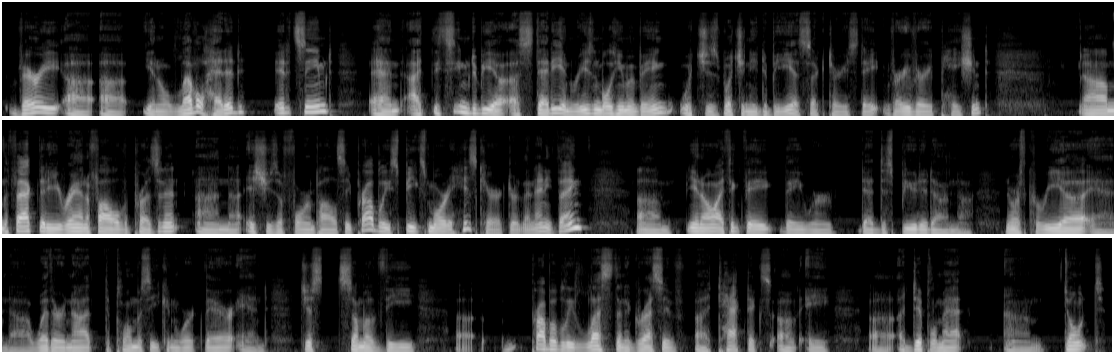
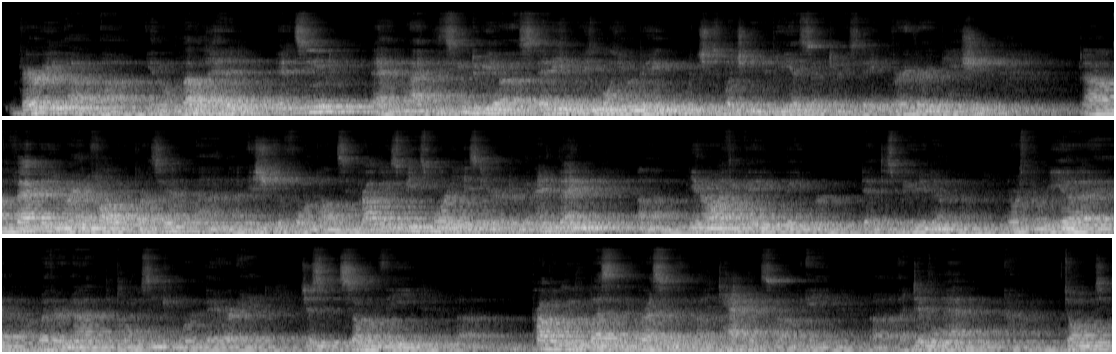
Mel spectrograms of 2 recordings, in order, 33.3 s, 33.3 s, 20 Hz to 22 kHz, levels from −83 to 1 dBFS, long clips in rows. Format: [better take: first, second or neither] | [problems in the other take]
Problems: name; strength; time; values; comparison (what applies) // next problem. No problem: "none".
first | off-mic speech; far // room echo; strong; dies away in 2.3 s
